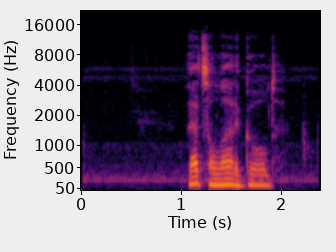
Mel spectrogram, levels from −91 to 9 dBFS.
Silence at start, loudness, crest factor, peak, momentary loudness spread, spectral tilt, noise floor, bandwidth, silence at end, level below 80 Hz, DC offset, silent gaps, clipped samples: 1.1 s; -22 LUFS; 22 dB; -4 dBFS; 19 LU; -4.5 dB/octave; -54 dBFS; 13.5 kHz; 0.45 s; -58 dBFS; under 0.1%; none; under 0.1%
